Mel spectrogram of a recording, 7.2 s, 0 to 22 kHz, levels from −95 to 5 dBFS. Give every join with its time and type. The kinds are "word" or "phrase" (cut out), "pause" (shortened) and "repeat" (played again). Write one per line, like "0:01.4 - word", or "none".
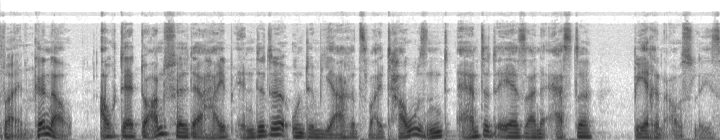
none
